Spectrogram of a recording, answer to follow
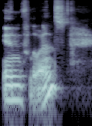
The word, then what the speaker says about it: influence: typically means is that the in is going to be a little bit longer influence is going to be a little shorter influence the IPA or the sounds in this word are vowel it as in it and did the N the flu influence and then I think it's kind of a it's unstressed here at the end influence so long short short and a good way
